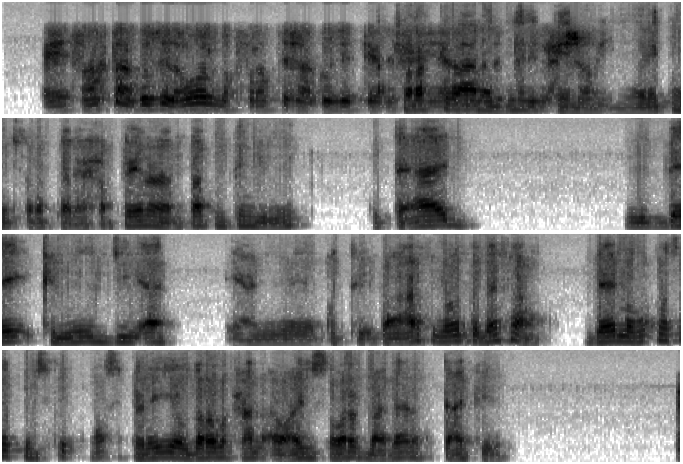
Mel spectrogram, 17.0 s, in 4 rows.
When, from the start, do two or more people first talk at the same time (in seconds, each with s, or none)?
2.3 s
